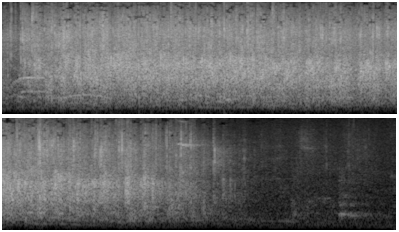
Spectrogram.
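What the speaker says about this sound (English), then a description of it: "Please give them a round of applause." Audience applause at a Pilipino Cultural Night at Stanford University, loud sustained clapping from a large crowd that holds steady for about five seconds before tapering off into scattered claps and quiet.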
